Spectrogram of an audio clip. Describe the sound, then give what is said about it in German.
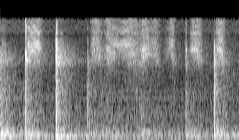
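Writing on a surface, heard as faint, scratchy strokes: a few short bursts of friction separated by pauses, with no voices. “Ich schreibe euch mal was hin.”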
